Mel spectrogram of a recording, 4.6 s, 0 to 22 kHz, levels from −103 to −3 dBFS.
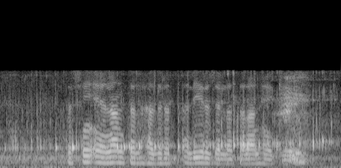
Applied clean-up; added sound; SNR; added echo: none; Boiling; 4 dB; none.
